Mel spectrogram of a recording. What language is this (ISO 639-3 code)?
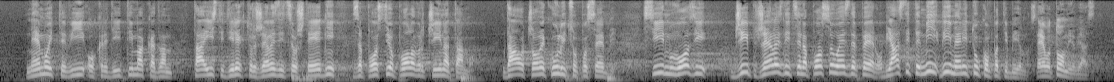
srp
